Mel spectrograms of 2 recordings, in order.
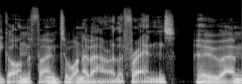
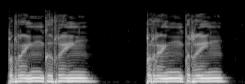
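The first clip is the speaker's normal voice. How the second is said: mock ringtone; 7 semitones higher, much slower than usual. Setting up the pizza role play, playful vocal ringtone. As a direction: bring ring phone ring, higher and sung out. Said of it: "do the ringtone".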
